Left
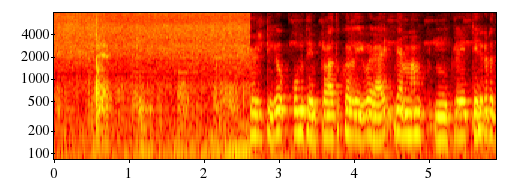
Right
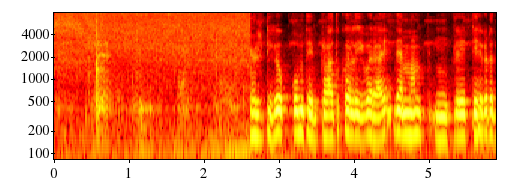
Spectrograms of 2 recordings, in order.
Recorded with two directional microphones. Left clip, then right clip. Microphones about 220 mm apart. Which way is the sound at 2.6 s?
50° right (ahead or behind).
